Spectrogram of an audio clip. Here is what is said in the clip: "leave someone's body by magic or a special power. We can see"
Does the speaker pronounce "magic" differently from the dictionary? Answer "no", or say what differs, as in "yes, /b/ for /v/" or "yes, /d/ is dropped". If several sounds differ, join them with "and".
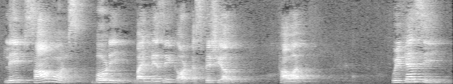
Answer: yes, /z/ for /dʒ/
